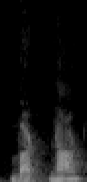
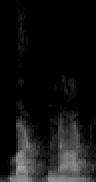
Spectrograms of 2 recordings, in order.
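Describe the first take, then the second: The two takes are said the same way.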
